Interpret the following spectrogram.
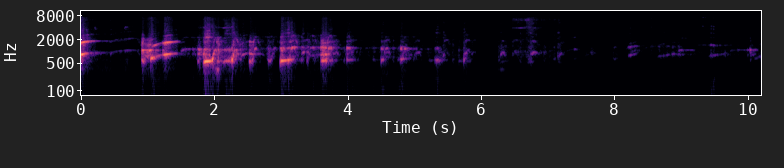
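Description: Hoolock gibbons giving their territorial call: a run of loud whooping notes that glide upward in pitch. About four seconds in the notes thin out and grow fainter, leaving only scattered faint calls near the end.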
